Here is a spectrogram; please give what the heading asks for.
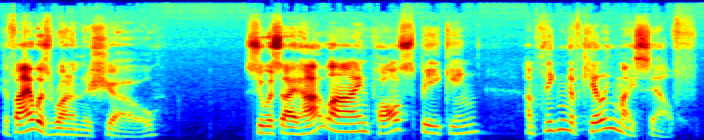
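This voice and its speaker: Guy acting bitter sarcastic man in a radio play, really hard bright voice, bit high, blunt. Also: very animated, a little slow, full character voice. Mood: scornful, bitter. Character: bitter, sardonic man, crisis counselor posing as suicidal caller.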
